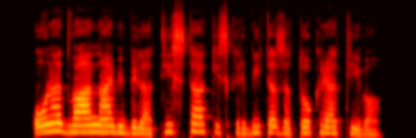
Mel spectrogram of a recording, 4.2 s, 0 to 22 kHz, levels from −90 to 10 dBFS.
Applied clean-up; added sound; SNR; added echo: neural mask model Resemble Enhance denoiser.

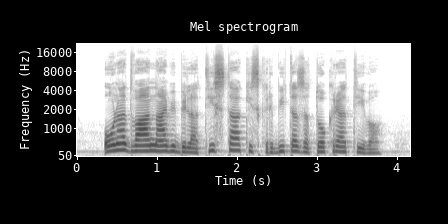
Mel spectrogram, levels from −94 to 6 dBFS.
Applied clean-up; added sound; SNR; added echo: none; none; none; none.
